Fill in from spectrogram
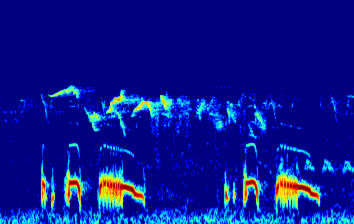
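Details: Spotted dove during decoy luring, with a resident wild bird confronting the decoy. Two phrases, each a couple of short clipped notes then a long, slightly falling, rolling coo. Thin high chirps from other birds in the background.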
